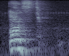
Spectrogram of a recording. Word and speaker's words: asked: Asked, asked.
